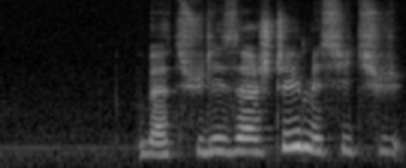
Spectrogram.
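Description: A woman talks with animation into a close microphone.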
